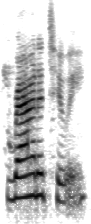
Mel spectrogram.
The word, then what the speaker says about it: Ratatouille: So the movie for tonight is Ratatouille. I'm sorry, is that right? Yeah, Ratatouille. Ratatouille. Ratatouille. Okay, they were pronouncing it.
